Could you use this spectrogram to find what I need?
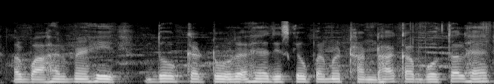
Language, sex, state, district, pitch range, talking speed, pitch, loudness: Hindi, male, Jharkhand, Deoghar, 120-130 Hz, 160 wpm, 125 Hz, -14 LUFS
